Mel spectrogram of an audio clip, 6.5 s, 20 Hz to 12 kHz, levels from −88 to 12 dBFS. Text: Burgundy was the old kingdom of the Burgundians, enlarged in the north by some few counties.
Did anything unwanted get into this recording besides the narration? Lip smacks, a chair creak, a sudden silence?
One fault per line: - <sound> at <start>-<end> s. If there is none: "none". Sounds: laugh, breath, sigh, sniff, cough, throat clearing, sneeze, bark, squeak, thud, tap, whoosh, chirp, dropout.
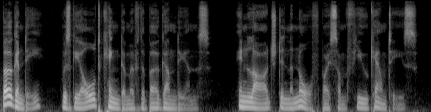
none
